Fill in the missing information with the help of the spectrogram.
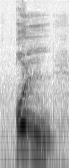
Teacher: الله ماذا طبعا القاف القاف القاف مفخمه اللام مرققه قل قل والتفخيم القاف مرتبه ثالثه مضموم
